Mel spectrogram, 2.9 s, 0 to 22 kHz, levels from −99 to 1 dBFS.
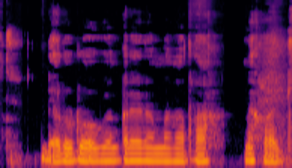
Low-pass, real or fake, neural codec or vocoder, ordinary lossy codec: none; fake; vocoder, 44.1 kHz, 128 mel bands every 512 samples, BigVGAN v2; none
